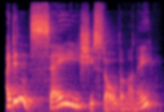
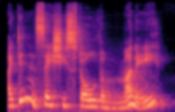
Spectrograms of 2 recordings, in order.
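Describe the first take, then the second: First: The word 'say' carries the main stress. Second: The word 'money' carries the main stress. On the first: It was communicated some other way, not spoken. "Maybe I wrote it instead" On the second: She took something else. "I said she stole something else"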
